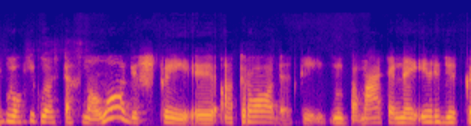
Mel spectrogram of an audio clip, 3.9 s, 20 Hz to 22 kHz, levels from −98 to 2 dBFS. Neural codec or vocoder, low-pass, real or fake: codec, 44.1 kHz, 2.6 kbps, SNAC; 14.4 kHz; fake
